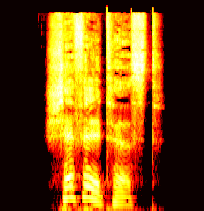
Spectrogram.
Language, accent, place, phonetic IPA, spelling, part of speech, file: German, Germany, Berlin, [ˈʃɛfl̩təst], scheffeltest, verb, De-scheffeltest.ogg
- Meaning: inflection of scheffeln: 1. second-person singular preterite 2. second-person singular subjunctive II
